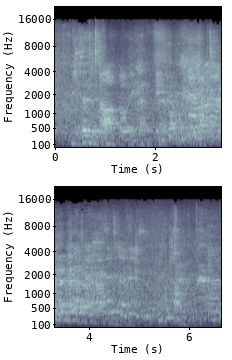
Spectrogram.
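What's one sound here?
A crowd of young people chatters and laughs nearby in a room.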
